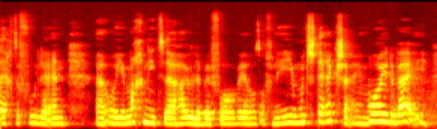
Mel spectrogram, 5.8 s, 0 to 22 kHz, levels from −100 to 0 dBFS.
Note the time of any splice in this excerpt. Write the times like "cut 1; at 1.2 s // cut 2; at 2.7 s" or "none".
cut 1; at 4.9 s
